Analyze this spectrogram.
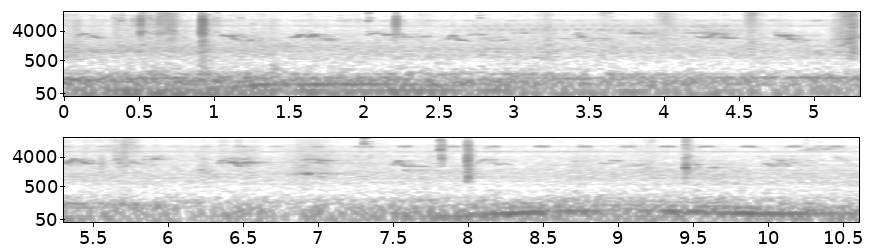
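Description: A small bird chirping repeatedly, a short call about every half second for the first seven seconds or so, over a steady low rumble. Scattered sharp clicks of stones shifting under a dog's paws on gravel.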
